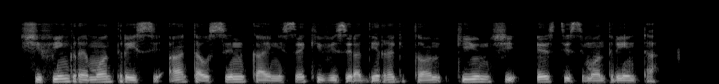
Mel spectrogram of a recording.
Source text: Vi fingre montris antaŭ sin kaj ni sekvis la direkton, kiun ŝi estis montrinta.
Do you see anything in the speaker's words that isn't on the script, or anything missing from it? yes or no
yes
